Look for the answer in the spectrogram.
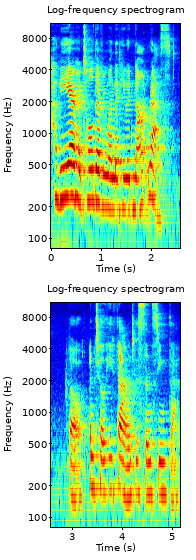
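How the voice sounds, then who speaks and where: A woman reading a children's story aloud expressively, pausing to put questions to listeners and explain words. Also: on the low side, fairly even intonation, echoey room, slight background noise. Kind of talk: expressive read-aloud narration with asides to listeners.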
